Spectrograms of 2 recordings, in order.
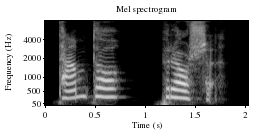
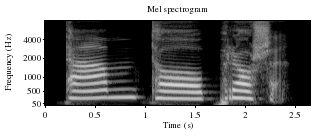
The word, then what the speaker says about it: tamto proszę: The phrase that please is tamto proszę. Tamto proszę. Let's break it down by syllable. Tam, to, pro, sze.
